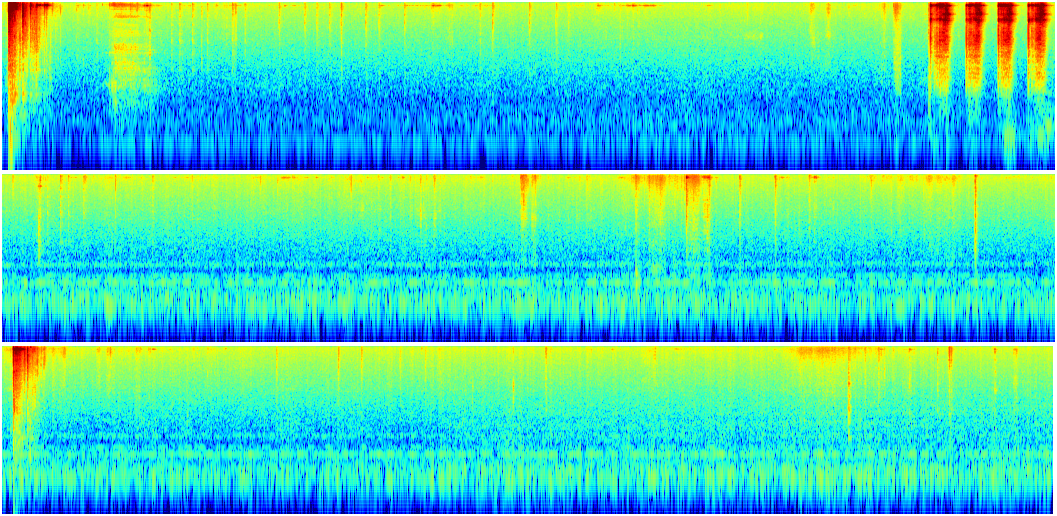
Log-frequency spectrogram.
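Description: Copper-tipped billet blows on a Keokuk chert preform: a sharp, ringing strike at the start and another about twenty-one seconds in. Between them, about nine seconds in, comes a quick run of five light clicks, and soon after a faint, steady low hum starts.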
